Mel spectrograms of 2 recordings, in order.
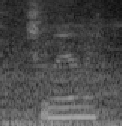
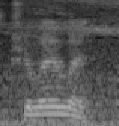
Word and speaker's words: shillelagh: It's an E sound at the end. Shillelagh. Shillelagh.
